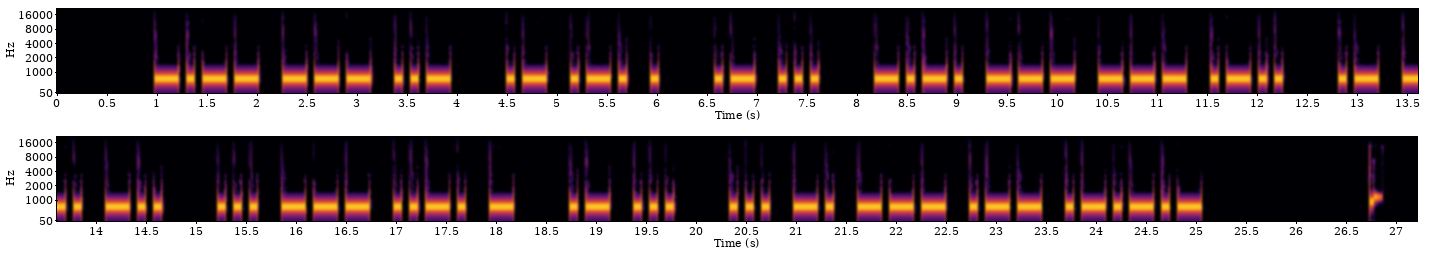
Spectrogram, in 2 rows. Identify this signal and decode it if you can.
Morse code, heard as a keyed tone, about 15 wpm, 700 Hz. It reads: YOU ARE AS COOL AND SOFT AS SNOW.
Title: Sentences from Top 1500 Words 15wpm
